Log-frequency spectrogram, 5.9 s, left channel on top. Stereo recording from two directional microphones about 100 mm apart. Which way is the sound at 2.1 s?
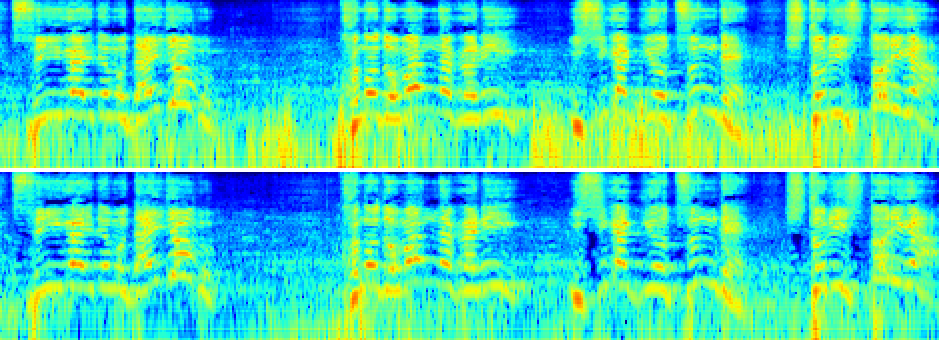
25° left (ahead or behind).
